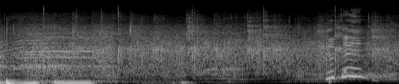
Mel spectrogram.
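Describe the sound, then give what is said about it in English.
An audience at a Sunday night service claps and shouts "rest" together in a dense, steady wash of applause mixed with raised voices, and a louder cry rises briefly near the end. “Clap your hands and shout, rest.”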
